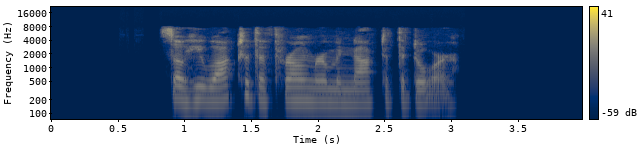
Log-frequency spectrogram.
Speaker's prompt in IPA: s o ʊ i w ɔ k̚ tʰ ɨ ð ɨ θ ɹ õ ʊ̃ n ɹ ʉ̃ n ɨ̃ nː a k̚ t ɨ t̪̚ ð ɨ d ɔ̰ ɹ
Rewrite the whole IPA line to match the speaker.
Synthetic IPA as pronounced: s o ʊ i w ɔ k̚ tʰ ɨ ð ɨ θ ɹ õ ʊ̃ n ɹ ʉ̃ m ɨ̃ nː ɑ k̚ t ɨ t̪̚ ð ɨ d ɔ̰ ɹ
